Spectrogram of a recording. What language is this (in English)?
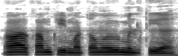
Urdu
